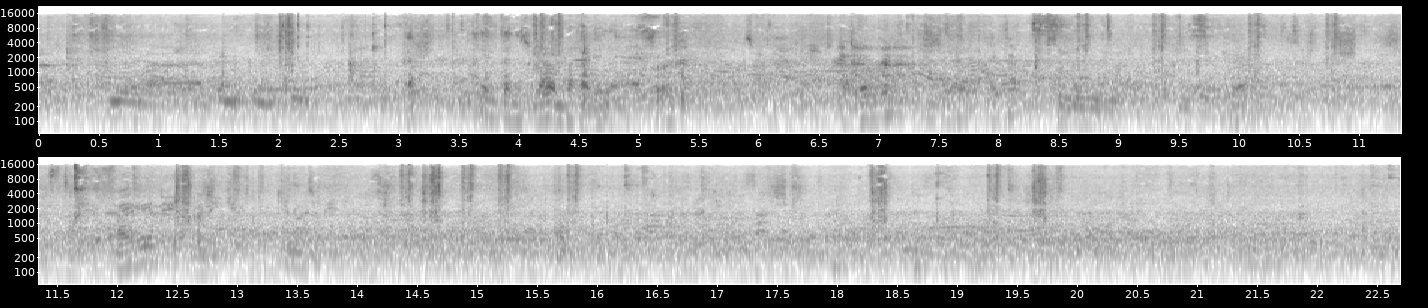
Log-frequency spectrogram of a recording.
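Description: Men and women murmur in conversation nearby.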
